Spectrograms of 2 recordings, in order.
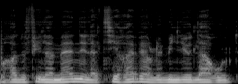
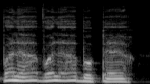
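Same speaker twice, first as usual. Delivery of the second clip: high, teasing singsong reply; sniggering; 7 semitones higher than usual. A narrator's reading. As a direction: placate him mockingly, pitched up. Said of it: "ricanait-il". (réponse narquoise, voix plus aiguë)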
